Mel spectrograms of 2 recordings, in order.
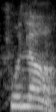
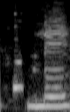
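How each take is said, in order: First: The ending is clipped, without a distinct e vowel. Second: The word ends in a full, distinct e vowel. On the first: "हम अक्सर चिंगीन, लावल, फुल इस प्रकार का उच्चारण" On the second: "इस तरह से उच्चारण न करते हुए"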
